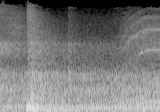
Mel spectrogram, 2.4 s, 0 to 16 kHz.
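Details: CNC mill during a dry-run program prove-out after the change to tool 1: single thud, then smooth servo whine climbing in pitch as the axis rapids toward the part in the air; normal.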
